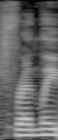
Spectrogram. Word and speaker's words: Frndly: I think it's supposed to be pronounced friendly, but it's spelled FRNDLY.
